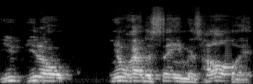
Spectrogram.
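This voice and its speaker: This man's voice sits fairly high in pitch. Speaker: stand-up comedian. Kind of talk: casual interview chat. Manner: halting with frequent repetitions.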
